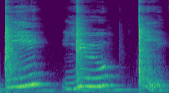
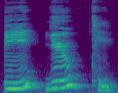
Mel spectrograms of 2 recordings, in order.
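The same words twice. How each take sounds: First: Very slow, every sound stretched out; over-pronounce "B U T" so each sound is heard; exaggerated syllables. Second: Slow syllables. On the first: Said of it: "we're gonna exaggerate it so you can hear every sound". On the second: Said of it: "we're gonna exaggerate it". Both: Shown as a demonstration.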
